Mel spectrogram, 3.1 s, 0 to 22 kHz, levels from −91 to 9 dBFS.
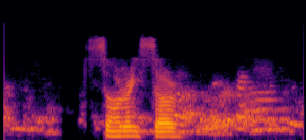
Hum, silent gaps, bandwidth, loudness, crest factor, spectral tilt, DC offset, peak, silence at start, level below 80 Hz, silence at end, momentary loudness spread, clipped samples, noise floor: none; none; 7.4 kHz; -18 LUFS; 18 dB; -7.5 dB/octave; under 0.1%; -2 dBFS; 0.05 s; -60 dBFS; 0 s; 17 LU; under 0.1%; -39 dBFS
